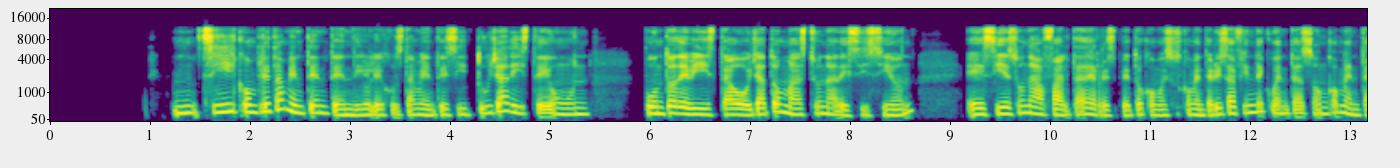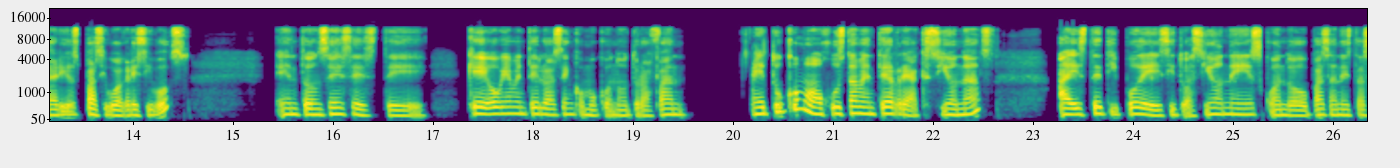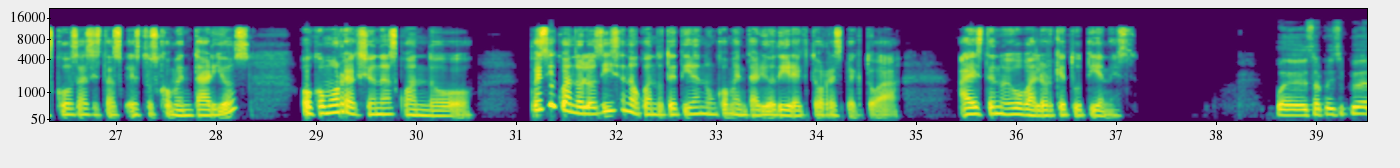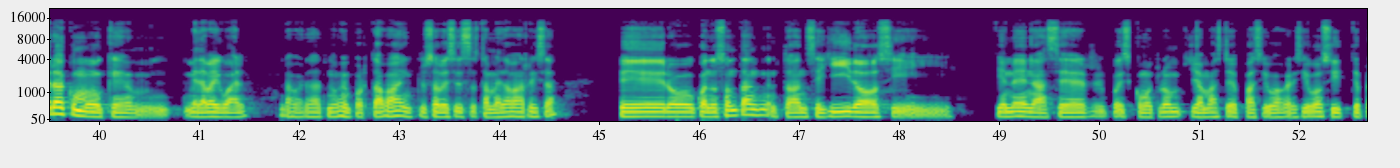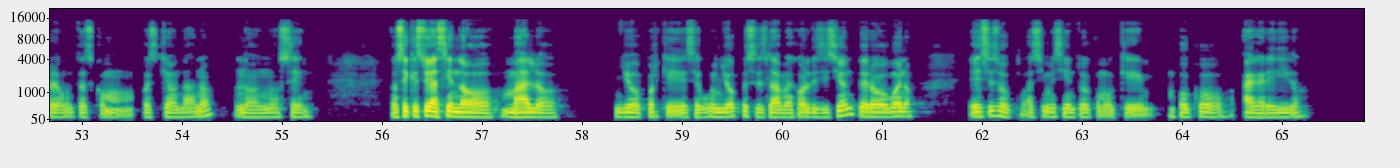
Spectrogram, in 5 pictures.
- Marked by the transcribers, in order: other background noise
- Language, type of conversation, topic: Spanish, advice, ¿Cómo puedo mantener la armonía en reuniones familiares pese a claras diferencias de valores?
